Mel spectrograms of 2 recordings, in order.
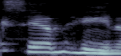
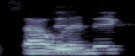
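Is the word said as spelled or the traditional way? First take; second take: as spelled; traditional. First: It is said the way the spelling suggests. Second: It is said the traditional Gaelic way. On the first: The speaker calls it wrong. "because it looks like Samhain" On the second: The speaker calls it right. "but it is indeed Samhain"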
